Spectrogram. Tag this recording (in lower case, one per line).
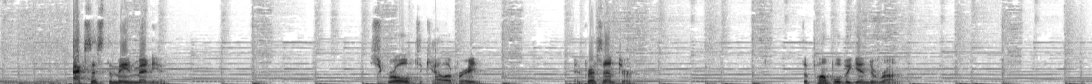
speech
music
